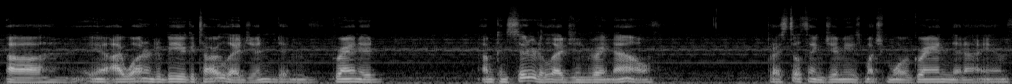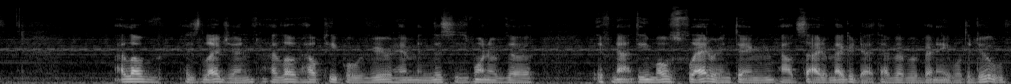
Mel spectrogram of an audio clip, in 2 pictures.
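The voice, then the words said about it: Soft-spoken imitation of another person. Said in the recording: “that's my impression of Dave Mustaine. He kind of talks soft like that”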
